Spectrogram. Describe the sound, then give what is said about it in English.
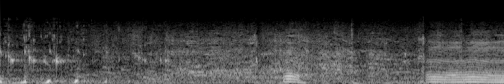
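A dry 1974 Valpolicella wine from a hillside near Verona trickles steadily from a bottle into a glass for a few seconds as a waitress pours a little taste in a restaurant, with background chatter and a man's voice speaking near the end. “Could you pour me a little taste from that bottle of Valpolicella?”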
